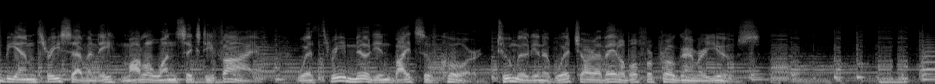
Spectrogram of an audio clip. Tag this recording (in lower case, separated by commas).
speech, music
